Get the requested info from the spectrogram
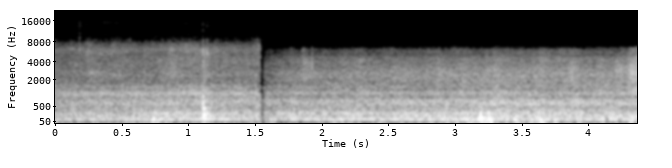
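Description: Steady low background rumble with one short tap about a second in; the sound changes abruptly partway through, as at a splice.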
